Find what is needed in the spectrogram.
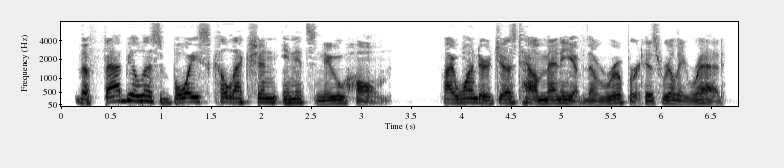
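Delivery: ordinary delivery, nothing marked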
